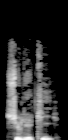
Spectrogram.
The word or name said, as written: cøliaki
